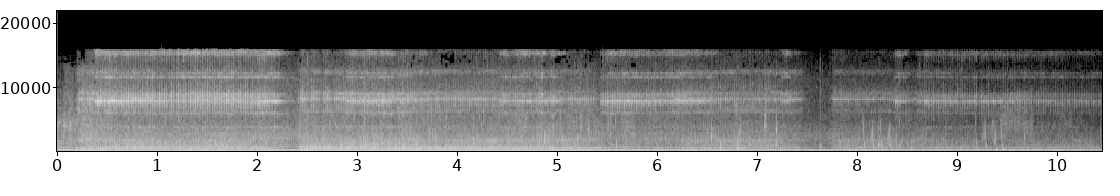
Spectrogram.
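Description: A deep, steady mechanical rumble from a heavy drilling-machine sound effect, with dramatic background music under it, slowly fading out toward the end.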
